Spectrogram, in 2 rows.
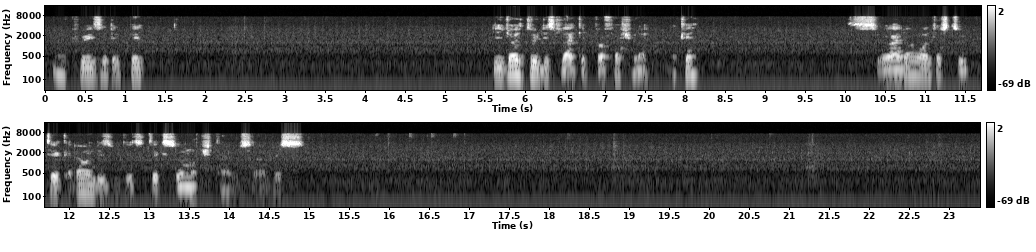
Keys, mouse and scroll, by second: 3.8-8.5 drag, 8.5-20.0 drag, 20.0-23.2 drag.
